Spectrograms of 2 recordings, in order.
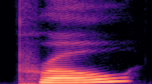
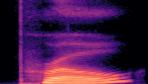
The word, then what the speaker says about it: proactive: Three syllables. Proactive. Again. Proactive. The stress is on AC. Proactive. You can see the word active inside it which means doing something. The pro part at the beginning means before. So it literally means to act before.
